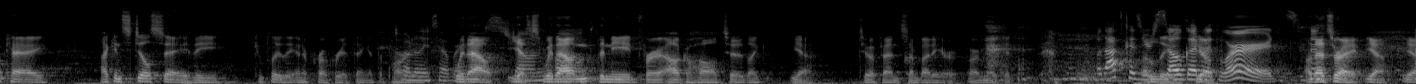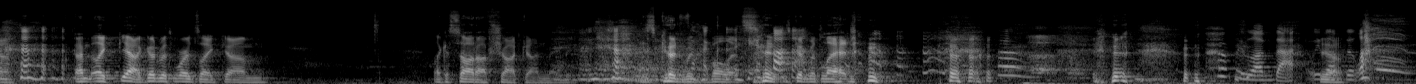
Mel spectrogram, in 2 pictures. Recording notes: We turn the questions over to the audience around 37:00 minutes in!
